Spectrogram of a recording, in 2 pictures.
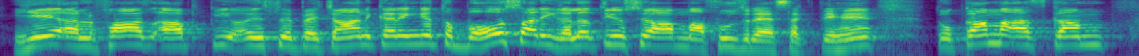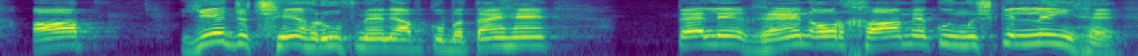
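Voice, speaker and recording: A man, teaching a Quran recitation lesson and patiently repeating sounds to show them. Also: high voice. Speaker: religious teacher.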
